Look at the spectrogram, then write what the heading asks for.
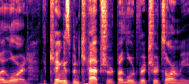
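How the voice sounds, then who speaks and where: A man puts on a character voice, pitched in the medium range. He talks at a fairly quick pace with lively intonation. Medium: audio drama. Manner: blunt, forceful.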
